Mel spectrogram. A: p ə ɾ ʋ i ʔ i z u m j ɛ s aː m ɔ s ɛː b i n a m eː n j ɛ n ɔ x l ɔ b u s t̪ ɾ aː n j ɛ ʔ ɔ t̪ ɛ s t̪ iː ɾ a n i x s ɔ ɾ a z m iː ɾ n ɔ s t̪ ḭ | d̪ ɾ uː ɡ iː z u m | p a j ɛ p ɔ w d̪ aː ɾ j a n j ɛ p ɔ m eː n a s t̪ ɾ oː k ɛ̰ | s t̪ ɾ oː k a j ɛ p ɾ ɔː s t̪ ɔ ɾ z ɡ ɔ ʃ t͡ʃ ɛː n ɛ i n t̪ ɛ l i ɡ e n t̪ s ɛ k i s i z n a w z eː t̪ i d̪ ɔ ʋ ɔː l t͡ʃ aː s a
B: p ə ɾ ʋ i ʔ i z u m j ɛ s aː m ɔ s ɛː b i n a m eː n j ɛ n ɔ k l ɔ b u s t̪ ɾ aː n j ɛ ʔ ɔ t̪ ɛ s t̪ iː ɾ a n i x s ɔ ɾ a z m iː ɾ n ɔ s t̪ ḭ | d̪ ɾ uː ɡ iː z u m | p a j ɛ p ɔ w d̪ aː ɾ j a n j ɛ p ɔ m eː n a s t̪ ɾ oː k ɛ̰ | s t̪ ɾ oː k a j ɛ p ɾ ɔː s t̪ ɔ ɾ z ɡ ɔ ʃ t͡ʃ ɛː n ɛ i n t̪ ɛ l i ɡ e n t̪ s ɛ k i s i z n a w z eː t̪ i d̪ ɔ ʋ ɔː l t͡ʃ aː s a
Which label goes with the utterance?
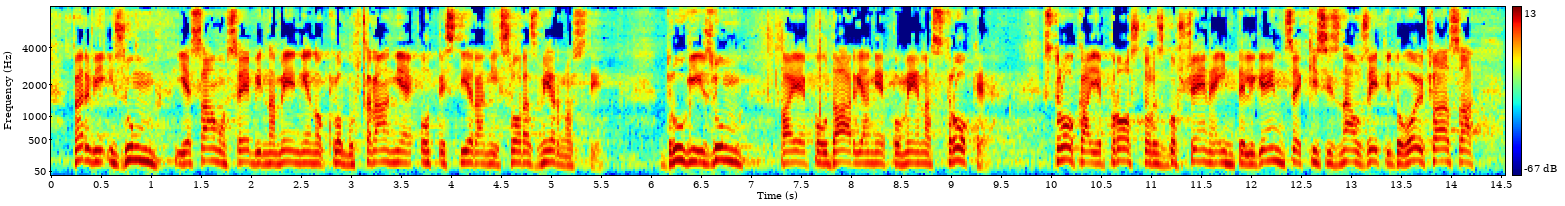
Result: B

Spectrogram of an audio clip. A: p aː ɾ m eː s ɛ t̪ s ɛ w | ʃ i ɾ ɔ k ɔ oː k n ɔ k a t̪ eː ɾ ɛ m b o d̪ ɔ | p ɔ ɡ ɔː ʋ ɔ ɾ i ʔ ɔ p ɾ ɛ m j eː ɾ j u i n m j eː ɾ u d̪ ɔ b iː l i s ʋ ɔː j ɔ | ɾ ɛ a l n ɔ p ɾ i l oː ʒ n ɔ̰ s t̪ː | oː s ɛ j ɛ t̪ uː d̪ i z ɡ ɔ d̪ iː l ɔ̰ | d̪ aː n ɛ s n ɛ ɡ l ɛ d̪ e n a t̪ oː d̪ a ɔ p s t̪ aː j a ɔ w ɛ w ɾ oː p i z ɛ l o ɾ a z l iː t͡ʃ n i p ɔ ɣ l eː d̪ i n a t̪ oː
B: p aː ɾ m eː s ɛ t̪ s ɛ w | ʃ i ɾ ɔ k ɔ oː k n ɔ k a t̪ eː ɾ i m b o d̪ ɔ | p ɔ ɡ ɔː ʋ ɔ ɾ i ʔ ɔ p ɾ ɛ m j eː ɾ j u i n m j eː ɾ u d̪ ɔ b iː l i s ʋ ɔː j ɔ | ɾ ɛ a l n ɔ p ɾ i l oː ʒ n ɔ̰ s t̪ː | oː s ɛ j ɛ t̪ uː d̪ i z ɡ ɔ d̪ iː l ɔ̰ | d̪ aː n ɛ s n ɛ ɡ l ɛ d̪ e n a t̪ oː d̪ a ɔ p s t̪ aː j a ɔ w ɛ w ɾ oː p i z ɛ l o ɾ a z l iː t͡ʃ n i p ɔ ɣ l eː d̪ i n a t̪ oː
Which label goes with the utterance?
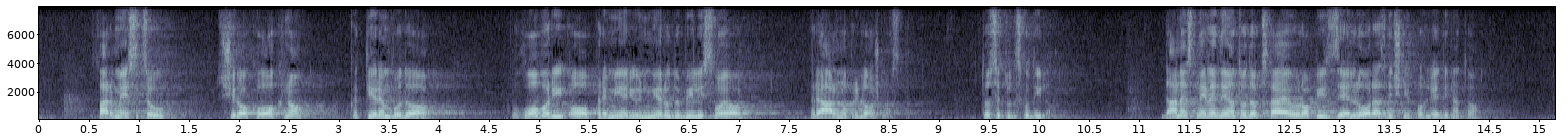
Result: A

